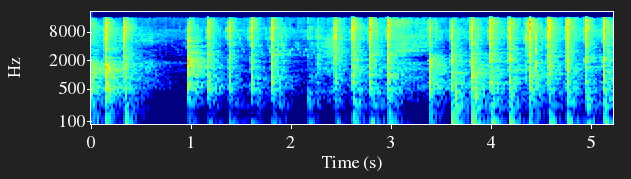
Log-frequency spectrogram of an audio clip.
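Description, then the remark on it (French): A knife chops parsley leaves rapidly on a cutting board in quick bursts of sharp, steady taps, pausing briefly between runs, fairly loud with no talking. “Je reprends un petit peu quand même parce qu'il me reste des feuilles un peu entières.”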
